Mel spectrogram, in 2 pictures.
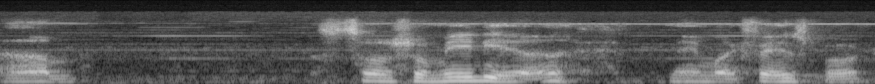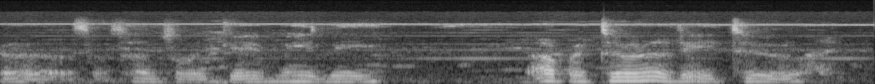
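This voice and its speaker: Speech moves at a fairly slow pace with fairly even intonation and long, frequent pauses. Music plays in the background. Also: man, fairly high pitch for a man. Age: 80s+. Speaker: retired philosophy professor. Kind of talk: interview. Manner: halting, with many repetitions.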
